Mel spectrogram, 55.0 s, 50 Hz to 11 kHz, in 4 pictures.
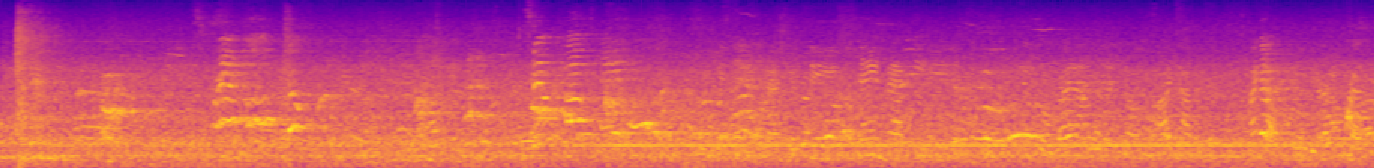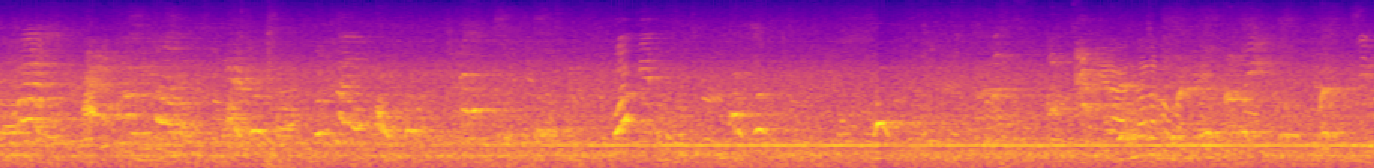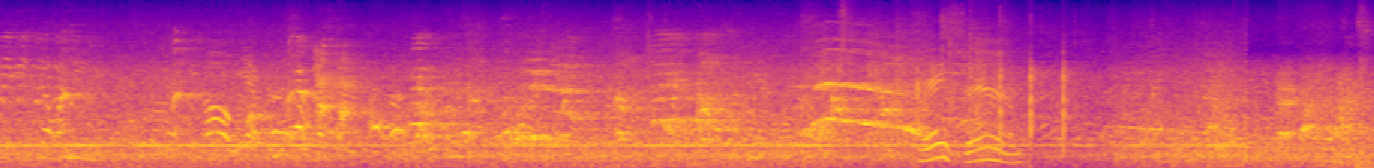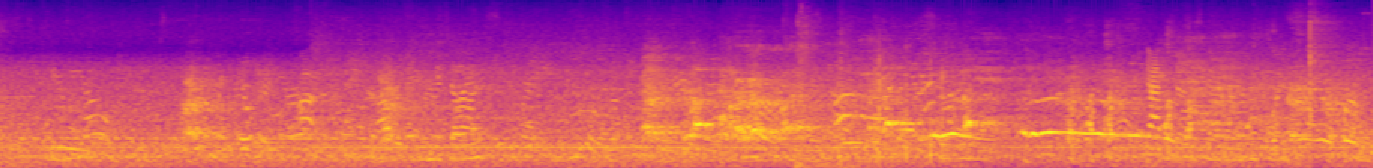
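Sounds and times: murmur of people talking: 0.0s - 54.9s
steady hum: 0.0s - 54.9s
dogs barking and yipping: 1.0s - 1.5s.

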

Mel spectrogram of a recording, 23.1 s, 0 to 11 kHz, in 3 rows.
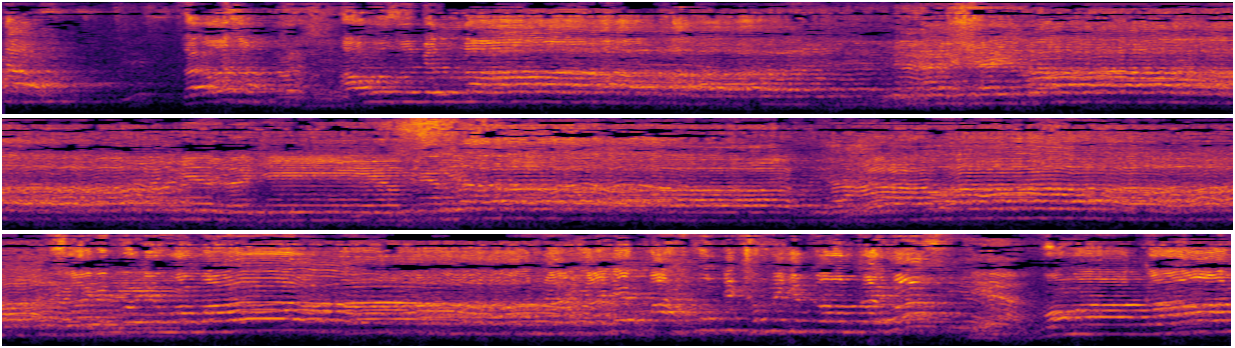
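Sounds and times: man chanting melodically: 0.0s - 23.0s.

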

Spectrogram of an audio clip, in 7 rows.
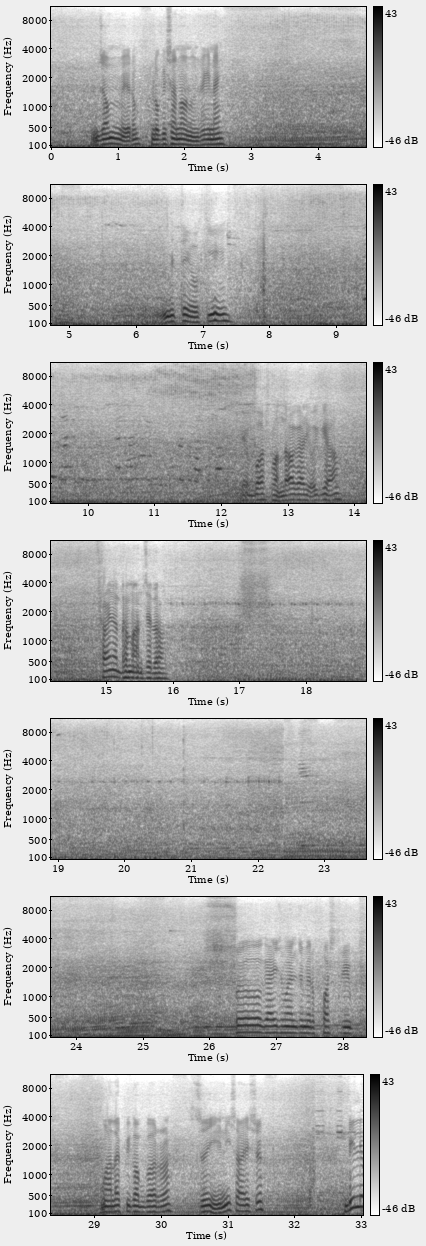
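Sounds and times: road and wind noise: 0.0s - 33.0s
motorcycle engine rumbling: 0.6s - 33.0s.

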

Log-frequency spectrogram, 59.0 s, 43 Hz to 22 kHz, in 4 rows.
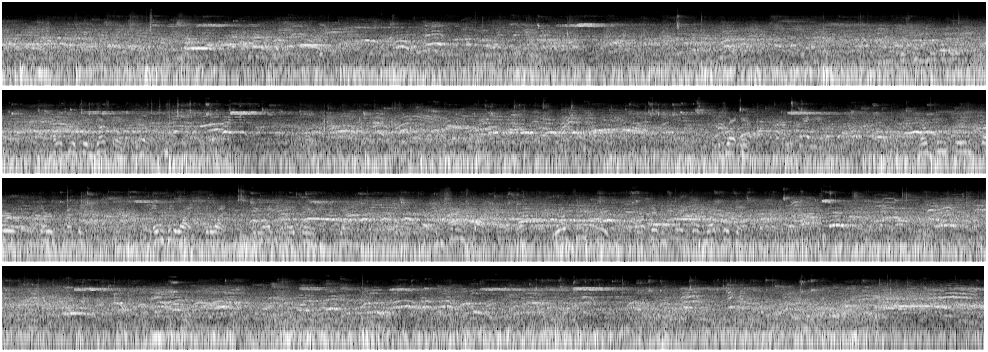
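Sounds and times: babble of voices: 0.0s - 59.0s
basketball bouncing on wooden court: 12.3s - 13.0s
high shoe squeaks: 20.4s - 42.4s, 45.2s - 56.8s.

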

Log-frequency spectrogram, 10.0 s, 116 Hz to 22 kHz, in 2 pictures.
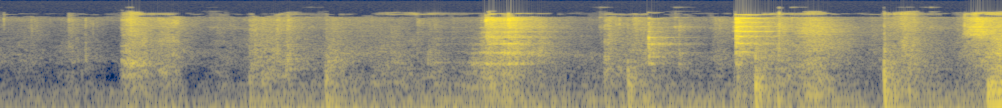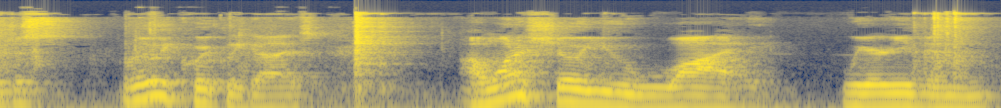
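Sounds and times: metal hand tools clinking: 9.6s - 10.0s.

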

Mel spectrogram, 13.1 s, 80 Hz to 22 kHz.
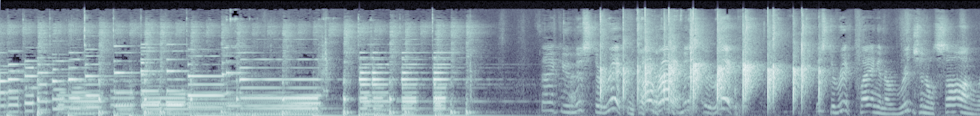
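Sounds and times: organ playing chords: 0.0s - 7.2s.

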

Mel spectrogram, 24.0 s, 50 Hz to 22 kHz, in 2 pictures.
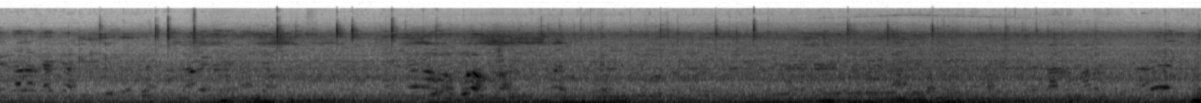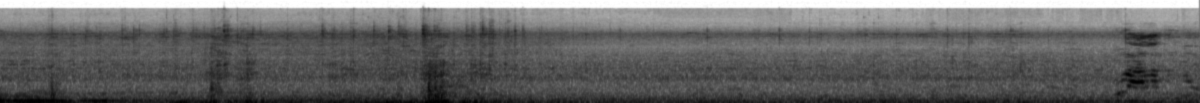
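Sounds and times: car engine and tyre rumble: 0.0s - 24.0s.

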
